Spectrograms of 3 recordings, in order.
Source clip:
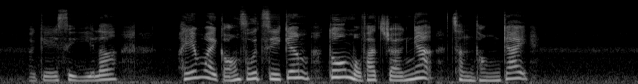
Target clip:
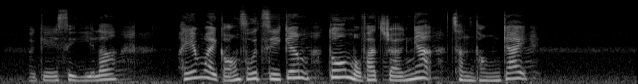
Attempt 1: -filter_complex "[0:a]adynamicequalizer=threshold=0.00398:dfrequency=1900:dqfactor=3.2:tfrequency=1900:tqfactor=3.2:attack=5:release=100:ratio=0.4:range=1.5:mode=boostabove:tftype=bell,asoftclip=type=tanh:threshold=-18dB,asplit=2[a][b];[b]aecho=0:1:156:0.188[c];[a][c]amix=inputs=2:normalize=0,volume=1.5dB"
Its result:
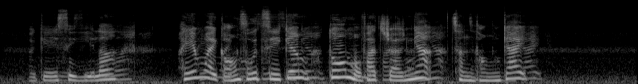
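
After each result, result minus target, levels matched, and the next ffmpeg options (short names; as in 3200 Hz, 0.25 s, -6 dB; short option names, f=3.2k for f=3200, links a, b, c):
soft clip: distortion +12 dB; echo-to-direct +9.5 dB
-filter_complex "[0:a]adynamicequalizer=threshold=0.00398:dfrequency=1900:dqfactor=3.2:tfrequency=1900:tqfactor=3.2:attack=5:release=100:ratio=0.4:range=1.5:mode=boostabove:tftype=bell,asoftclip=type=tanh:threshold=-11dB,asplit=2[a][b];[b]aecho=0:1:156:0.188[c];[a][c]amix=inputs=2:normalize=0,volume=1.5dB"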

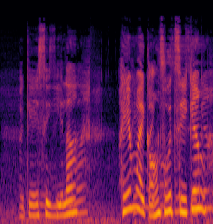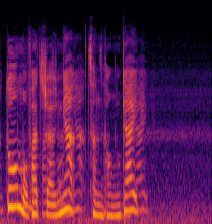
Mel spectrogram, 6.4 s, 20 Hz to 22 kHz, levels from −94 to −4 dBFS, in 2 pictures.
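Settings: echo-to-direct +9.5 dB
-filter_complex "[0:a]adynamicequalizer=threshold=0.00398:dfrequency=1900:dqfactor=3.2:tfrequency=1900:tqfactor=3.2:attack=5:release=100:ratio=0.4:range=1.5:mode=boostabove:tftype=bell,asoftclip=type=tanh:threshold=-11dB,asplit=2[a][b];[b]aecho=0:1:156:0.0631[c];[a][c]amix=inputs=2:normalize=0,volume=1.5dB"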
